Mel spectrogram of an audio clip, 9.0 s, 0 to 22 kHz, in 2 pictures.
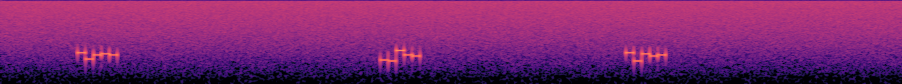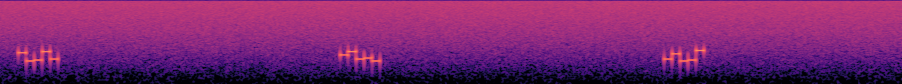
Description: Five-tone selective call (EEA), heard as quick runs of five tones, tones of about 40 ms. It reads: 93787 21176 91867 91203 70341 38122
